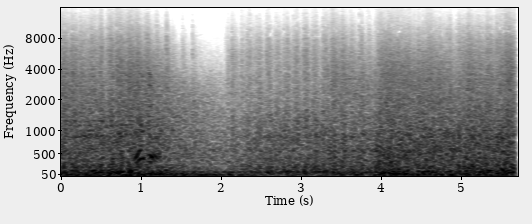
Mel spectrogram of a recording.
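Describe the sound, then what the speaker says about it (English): In the World in Conflict video game, a grenade launcher barrage fires on infantry as a dense, continuous roar of blasts and gunfire, loud and close throughout. "We've got a grenade launcher barrage that we can use with this infantry to take out enemy infantry squads."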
